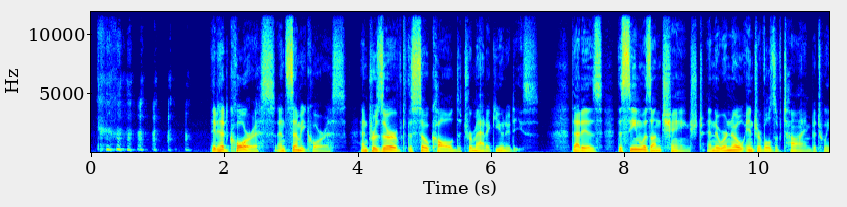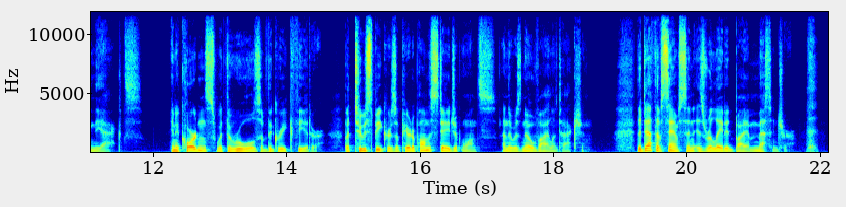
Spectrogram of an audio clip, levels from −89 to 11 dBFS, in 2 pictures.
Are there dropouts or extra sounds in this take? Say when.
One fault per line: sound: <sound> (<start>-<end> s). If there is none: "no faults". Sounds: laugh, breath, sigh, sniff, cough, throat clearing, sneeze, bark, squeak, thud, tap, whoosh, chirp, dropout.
sound: laugh (0.1-1.6 s)
sound: breath (21.8-22.0 s)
